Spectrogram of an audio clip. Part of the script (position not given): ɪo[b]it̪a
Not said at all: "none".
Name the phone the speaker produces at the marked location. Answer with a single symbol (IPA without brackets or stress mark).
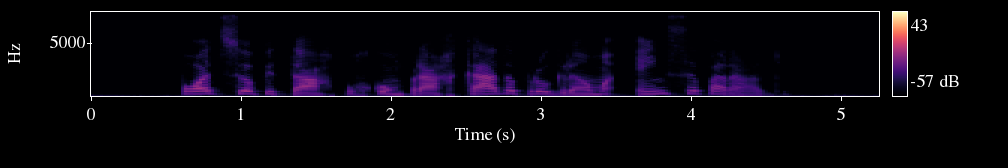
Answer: p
